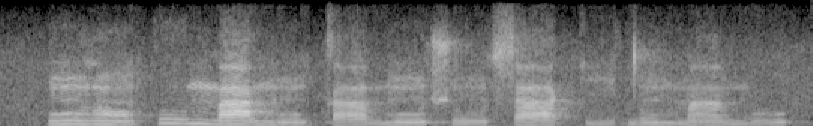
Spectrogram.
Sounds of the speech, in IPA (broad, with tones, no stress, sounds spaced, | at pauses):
ũ˧ l ɔ̃˧ k u˦ m a˧ m ũ˨ k a˨ m ũ˧ ʃ ũ˨ s a˧ k i˨ d ũ˧ m ã˨ m u˨˦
